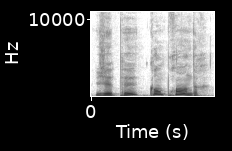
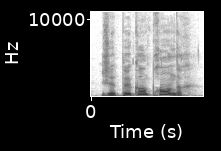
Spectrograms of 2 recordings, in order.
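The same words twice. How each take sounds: The two takes are said the same way.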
